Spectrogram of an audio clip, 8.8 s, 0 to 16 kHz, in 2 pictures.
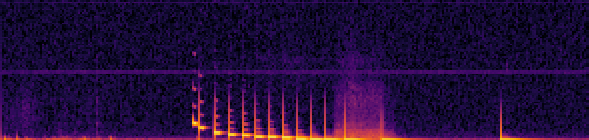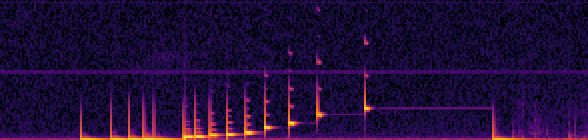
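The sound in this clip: Modular synthesizer notes shaped by a 281 envelope and passed through a 292 module to a mixer: a quick falling run of bright bleeps, scattered low blips, then a rising run, with silences between.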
